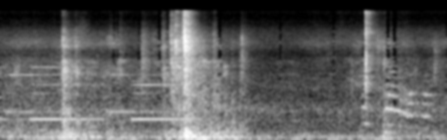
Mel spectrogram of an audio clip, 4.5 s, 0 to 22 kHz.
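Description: Inside a JR East E531 series commuter train car: a low rumble with several sharp knocks and clunks, the loudest about two seconds in. Faint steady tones sound in the first half, and a short falling tone comes near the end.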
